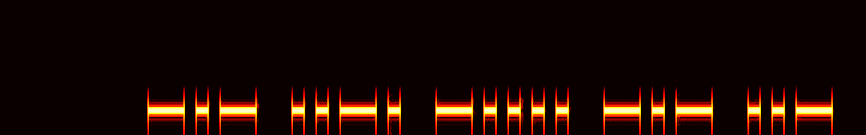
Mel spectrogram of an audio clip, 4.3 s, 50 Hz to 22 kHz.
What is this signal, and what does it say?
Morse code, heard as a keyed tone, about 20 wpm, 700 Hz. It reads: KF6KU
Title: USA Call Signs 20wpm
